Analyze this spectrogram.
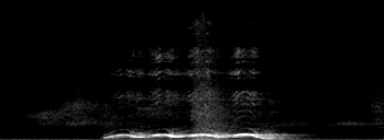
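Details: Captive African grey parrot, a male, doing his repertoire of mimicked sounds indoors; here a wavering, whining whistle like a dog's whimper, rising and falling for about a second in a quiet room.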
